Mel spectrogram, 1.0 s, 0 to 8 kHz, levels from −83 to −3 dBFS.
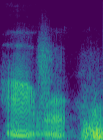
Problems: constant background noise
